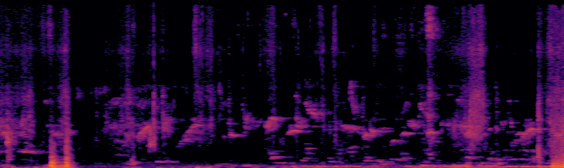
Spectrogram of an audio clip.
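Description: Faint bird chirps in the background, with a brief, louder thump less than a second in and another near the end.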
